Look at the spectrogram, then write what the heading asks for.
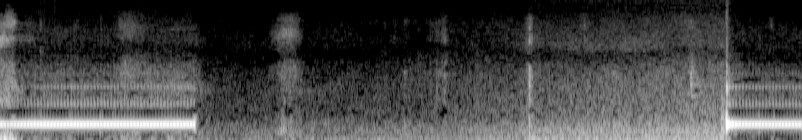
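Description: Telephone dialing tones: a steady electronic tone holds for over a second, then a quiet stretch with a few faint clicks, before another tone starts at the end.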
